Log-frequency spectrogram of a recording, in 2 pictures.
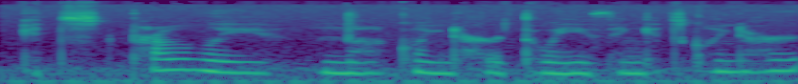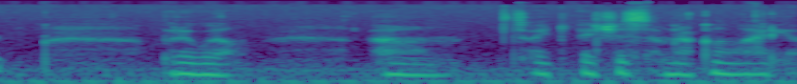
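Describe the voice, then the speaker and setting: A woman playing a protective vampire best friend in a whispered ASMR roleplay, speaking breathily in a soothing, halting, reassuring way. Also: mid-range voice, a little mellow, slight background noise, lightly acted, rough recording. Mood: gentle, cautious.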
